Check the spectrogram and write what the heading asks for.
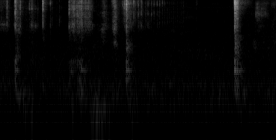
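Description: Pennies clicking and clinking against each other as they are handled and slid into a package: a few light scattered clicks, with the sharpest one near the end.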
